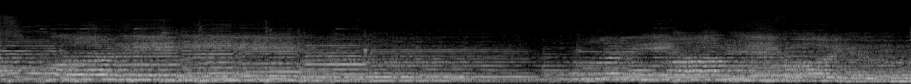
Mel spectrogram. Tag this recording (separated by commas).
Cello, Classical music, Choir, Music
